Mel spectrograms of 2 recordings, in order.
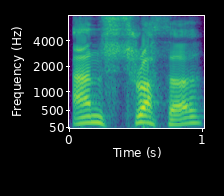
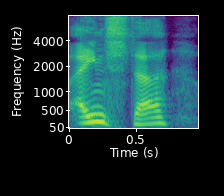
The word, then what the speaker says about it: Anstruther: Now, Anster, A-N-S-T-E-R, is a nickname for the nearby fishing village of Anstruther, or Ainster, or in this case, Anster. Quite confusing, I know. Anstruther is spelled A-N-S-T-R-U-T-H-E-R.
